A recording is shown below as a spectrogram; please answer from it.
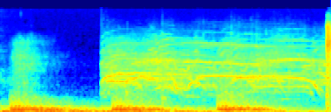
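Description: Cartoon soundtrack: heavy low thuds about every second and a half, with several wavering, gliding high wails coming in about a second and a half in and running over the thuds.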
